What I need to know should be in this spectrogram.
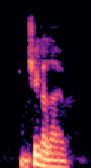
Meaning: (noun) 1. A man funded by women who find him attractive, particularly 2. A man funded by women who find him attractive, particularly: A hired escort or dancing partner
- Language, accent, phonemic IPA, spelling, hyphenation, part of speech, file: English, Southern England, /ˈd͡ʒɪɡ.ə.ləʊ/, gigolo, gig‧o‧lo, noun / verb, LL-Q1860 (eng)-gigolo.wav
